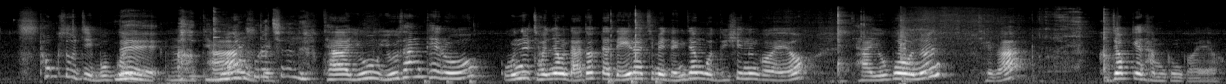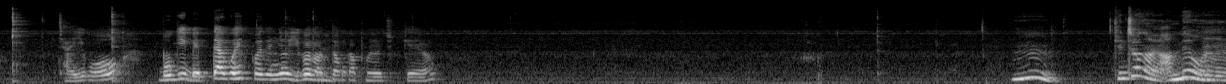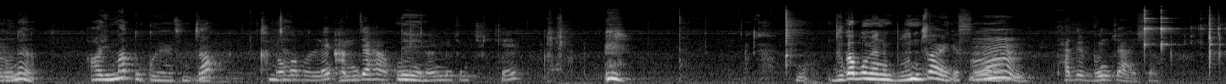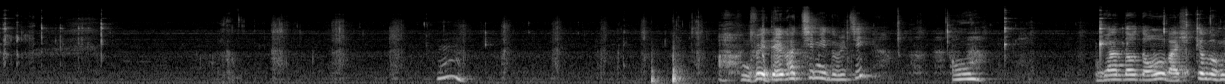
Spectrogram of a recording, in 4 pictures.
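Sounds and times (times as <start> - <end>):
faint hum and hiss: 0.0 - 49.0
person chewing crunchy food: 38.9 - 44.0.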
